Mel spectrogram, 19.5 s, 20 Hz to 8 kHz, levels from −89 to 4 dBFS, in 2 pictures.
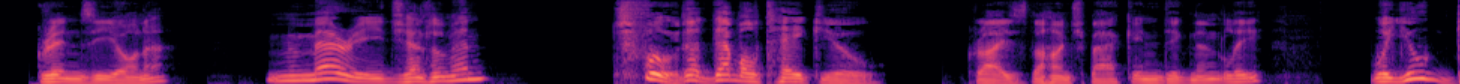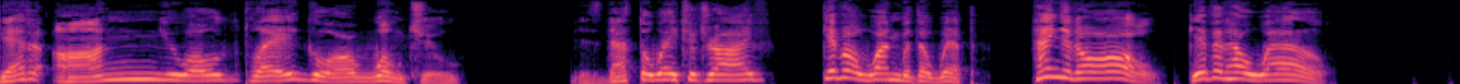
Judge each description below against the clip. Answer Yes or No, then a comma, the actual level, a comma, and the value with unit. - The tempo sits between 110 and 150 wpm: Yes, average, 140 wpm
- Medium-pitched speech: Yes, medium, 155 Hz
